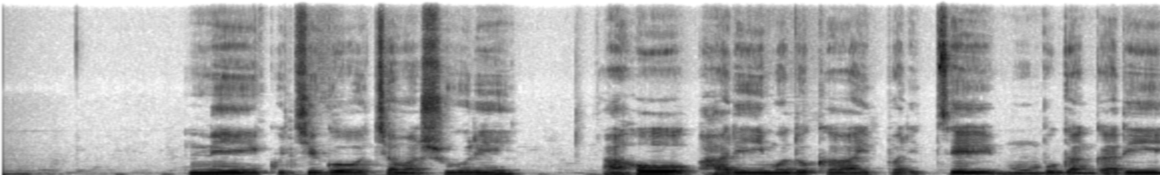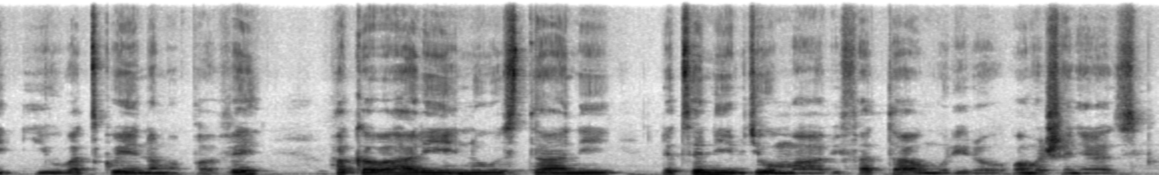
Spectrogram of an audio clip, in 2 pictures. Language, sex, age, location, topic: Kinyarwanda, male, 25-35, Huye, education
